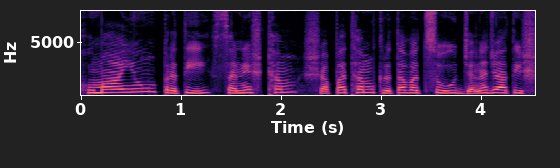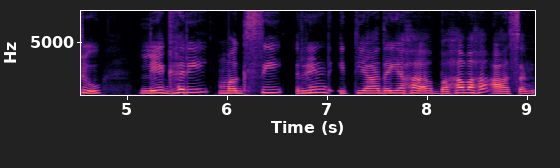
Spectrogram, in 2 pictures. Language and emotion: Sanskrit, neutral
